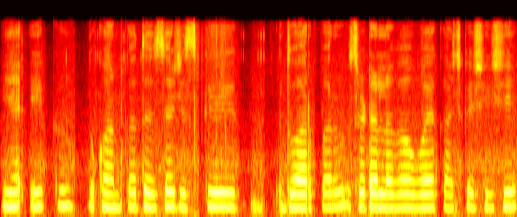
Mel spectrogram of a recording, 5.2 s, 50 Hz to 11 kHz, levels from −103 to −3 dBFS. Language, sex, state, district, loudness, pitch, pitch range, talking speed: Hindi, female, Bihar, East Champaran, -18 LUFS, 215 Hz, 210-225 Hz, 195 wpm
